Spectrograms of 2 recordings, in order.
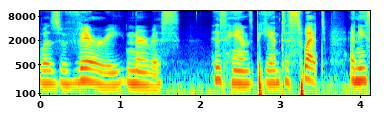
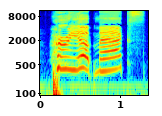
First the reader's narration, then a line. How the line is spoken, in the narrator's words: yelled his friends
